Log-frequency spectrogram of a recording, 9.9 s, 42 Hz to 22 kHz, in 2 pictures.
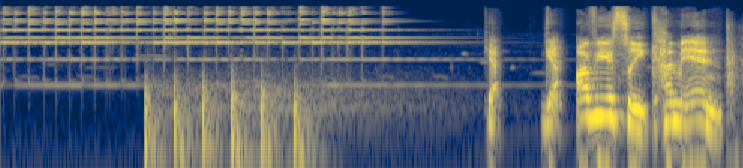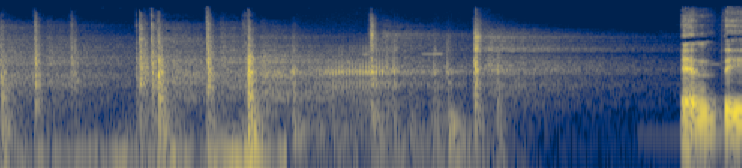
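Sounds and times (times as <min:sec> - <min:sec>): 
bicycle-style bell ringing rapidly: 0:00.0 - 0:03.2
speech: 0:03.6 - 0:05.0, 0:09.5 - 0:09.9.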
